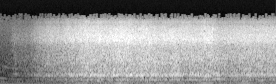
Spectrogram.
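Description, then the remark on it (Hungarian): Bees buzz steadily, a continuous droning hum that swells in the first second and then holds at an even level with no voices present. “Mit csinálnak a méhek a rózsákon?”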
